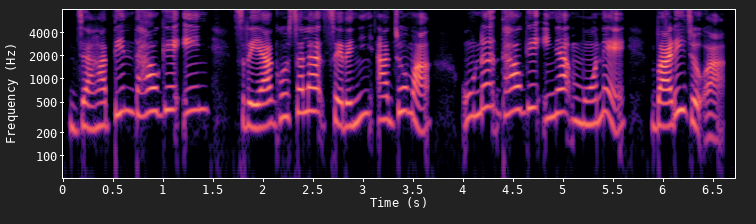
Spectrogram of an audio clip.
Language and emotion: Santali, happy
